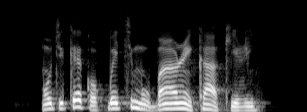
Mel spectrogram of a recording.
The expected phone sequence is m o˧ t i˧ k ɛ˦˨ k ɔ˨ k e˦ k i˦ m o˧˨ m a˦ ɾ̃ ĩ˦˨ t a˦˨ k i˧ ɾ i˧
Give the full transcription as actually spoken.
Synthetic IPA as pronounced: m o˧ t i˧ k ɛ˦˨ k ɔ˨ k͡p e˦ t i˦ m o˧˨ b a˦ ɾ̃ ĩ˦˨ k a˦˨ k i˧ ɾ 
